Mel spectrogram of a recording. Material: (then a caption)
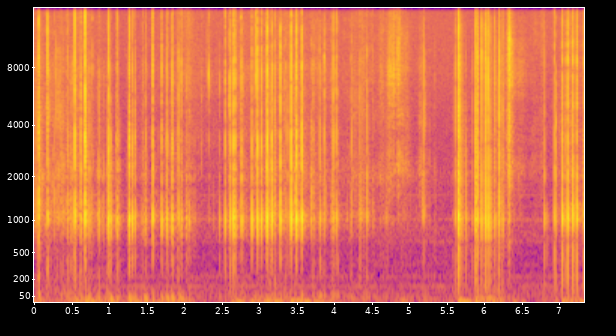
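Resin. Long nails scratch and tap across the raised resin diamond-painting beads set into the cover of an A5 hardcover notebook held in both hands. Dense bursts of crisp, crackly clicks and scratchy crunches centered around 1 kHz come in clusters, with quieter gaps in between, and each click stops dead with no ring.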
